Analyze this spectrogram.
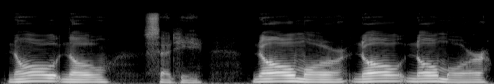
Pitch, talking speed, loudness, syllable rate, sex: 120 Hz, 110 wpm, -15 LUFS, 2.2 syllables/s, male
